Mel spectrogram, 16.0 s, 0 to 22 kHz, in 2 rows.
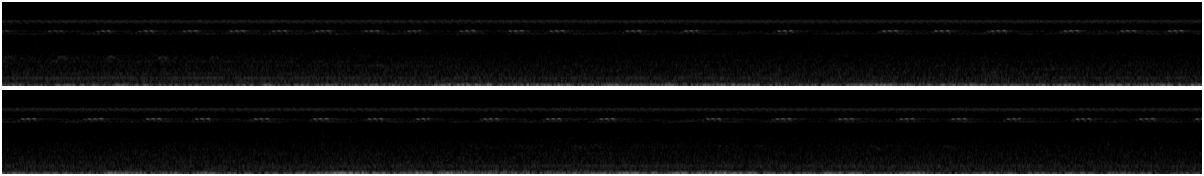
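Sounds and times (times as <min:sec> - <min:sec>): lower cricket chirp: 0:00.0 - 0:16.0.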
